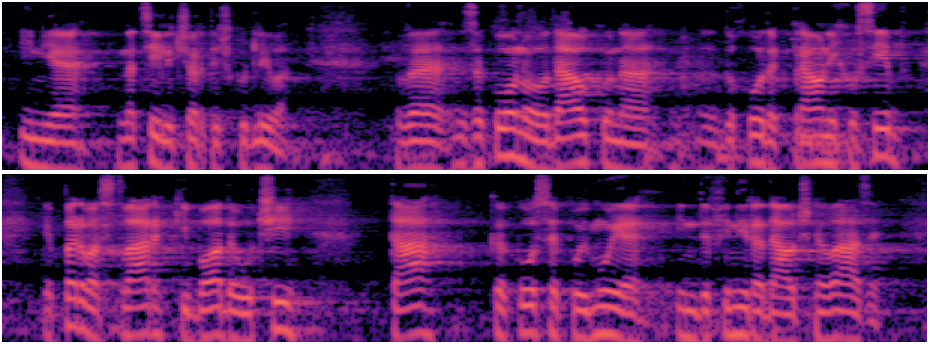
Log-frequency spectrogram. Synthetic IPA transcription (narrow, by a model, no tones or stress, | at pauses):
injɛnat̪seːlit͡ʃəɾt̪iʃkɔd̪liːʋa | ʋəzakoːnuɔd̪awkunad̪ɔxoːd̪ɛk̚pɾawnixɔseːp | jɛpəɾʋast̪ʋaɾkibɔːd̪ɛɔt͡ʃi | t̪a | kakoːsɛpɔjmuːjɛind̪ɛfiniːɾad̪awt͡ʃnɛʋaːzɛ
